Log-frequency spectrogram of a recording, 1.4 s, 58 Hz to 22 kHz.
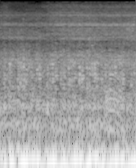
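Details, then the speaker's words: Abandoned Chevrolet C10 project V8 idling with good oil pressure: deep, even burble with a steady low rumble and no misses or knocks; a healthy idle that holds smoothly. "Oil's popping great. I think that's a pretty healthy motor if you ask me."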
